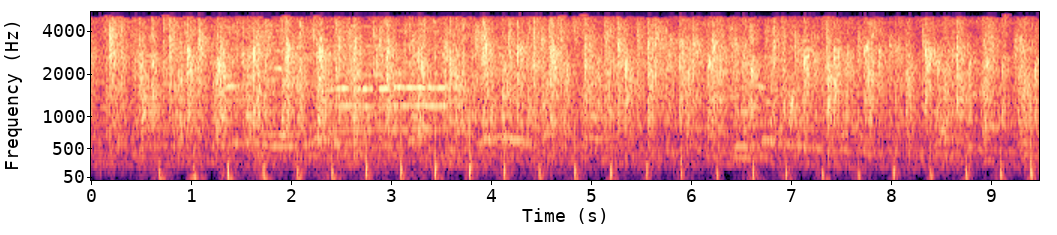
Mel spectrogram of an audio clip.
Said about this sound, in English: Let's lift our hands up one more time and clap our hands unto God and thank Him.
